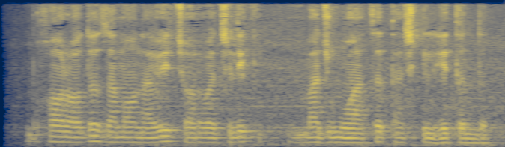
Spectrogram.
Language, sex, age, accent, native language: Uzbek, male, 25-34, Toshkent shahri, Uzbek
